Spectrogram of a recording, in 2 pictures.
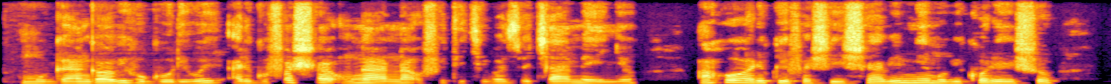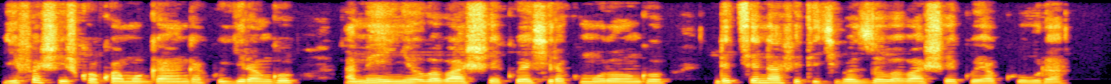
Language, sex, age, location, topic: Kinyarwanda, male, 18-24, Kigali, health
